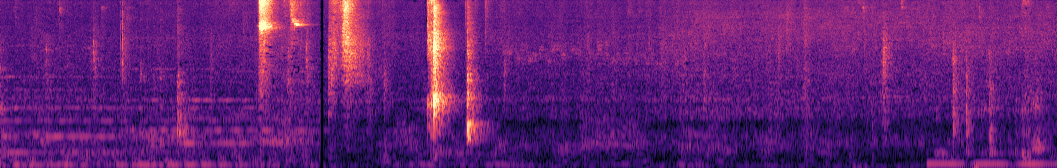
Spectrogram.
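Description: A man chugging beer from a can: a handful of loud gulps less than a second apart in the first half, over faint music and a low steady hum.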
